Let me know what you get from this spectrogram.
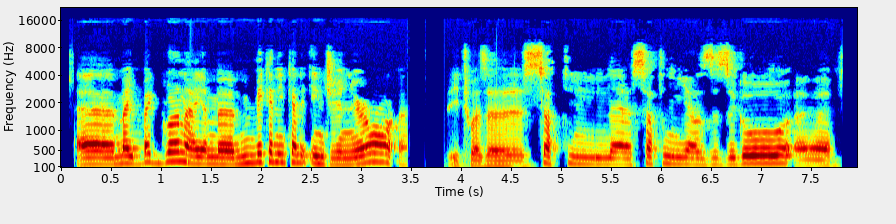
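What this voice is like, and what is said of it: French accent. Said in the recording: “I am uh, French with a French accent.”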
